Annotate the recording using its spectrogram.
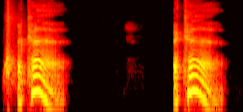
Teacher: For some reason, learners of English really like using this word, but there are two things you need to remember about it. First, you need to put the stress on the second syllable in this word. And the second syllable sounds very similar to the word care. · So just remember a long air and a very short first syllable.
